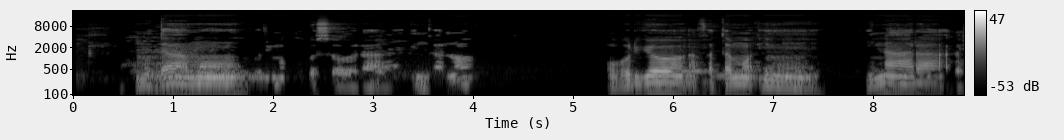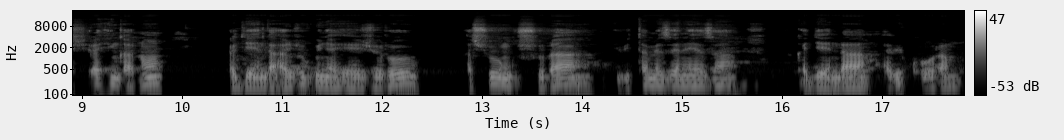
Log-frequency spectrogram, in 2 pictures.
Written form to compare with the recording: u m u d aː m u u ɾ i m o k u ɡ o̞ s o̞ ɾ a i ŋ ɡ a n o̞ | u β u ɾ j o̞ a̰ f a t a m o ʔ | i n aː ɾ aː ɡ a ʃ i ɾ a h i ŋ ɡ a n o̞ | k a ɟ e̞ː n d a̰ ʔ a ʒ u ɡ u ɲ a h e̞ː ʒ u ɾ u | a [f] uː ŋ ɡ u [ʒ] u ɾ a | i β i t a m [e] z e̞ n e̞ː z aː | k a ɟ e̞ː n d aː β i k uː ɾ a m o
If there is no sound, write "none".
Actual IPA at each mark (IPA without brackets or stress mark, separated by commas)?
ʃ, ʃ, e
